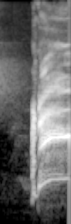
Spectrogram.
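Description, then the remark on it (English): A loud, harsh parrot squawk at the zoo bursts in after a moment of near silence and holds as one sustained, raspy screech. “The parrot is not my favourite animal.”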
